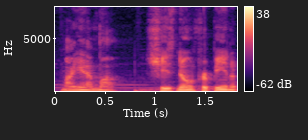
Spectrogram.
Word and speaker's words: Miami: The city is spelled like the Miami in Florida, but I've been informed it's pronounced My-am-a.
